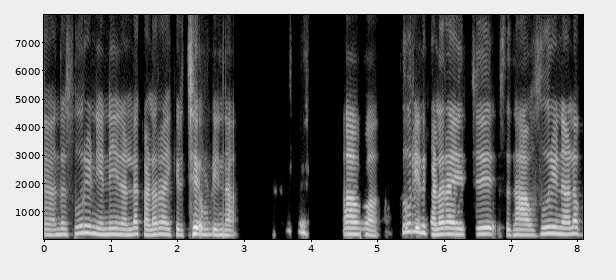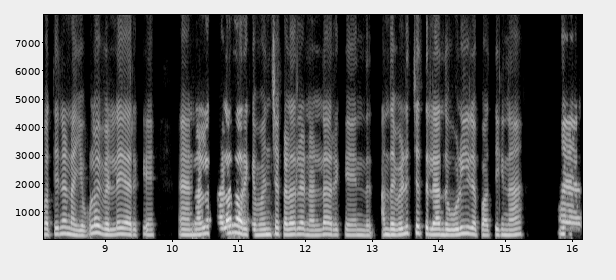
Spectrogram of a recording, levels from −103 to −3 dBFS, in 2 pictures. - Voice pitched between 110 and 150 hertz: No, high, 200 Hz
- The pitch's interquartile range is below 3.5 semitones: Yes, narrow, 2.6 semitones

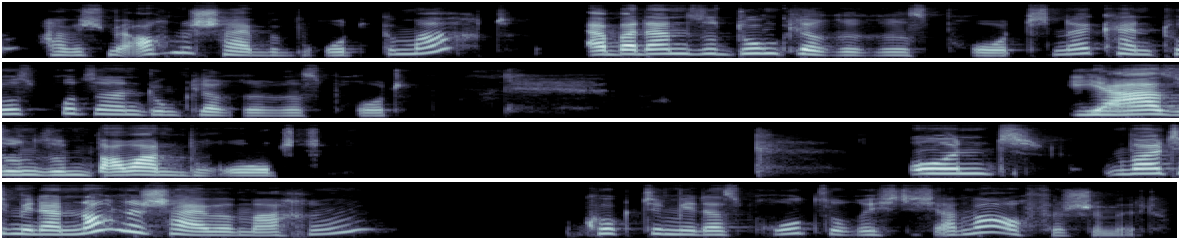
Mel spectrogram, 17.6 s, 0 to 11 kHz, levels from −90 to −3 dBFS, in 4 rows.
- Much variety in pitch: Yes, wide, 6.0 semitones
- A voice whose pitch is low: No, high, 230 Hz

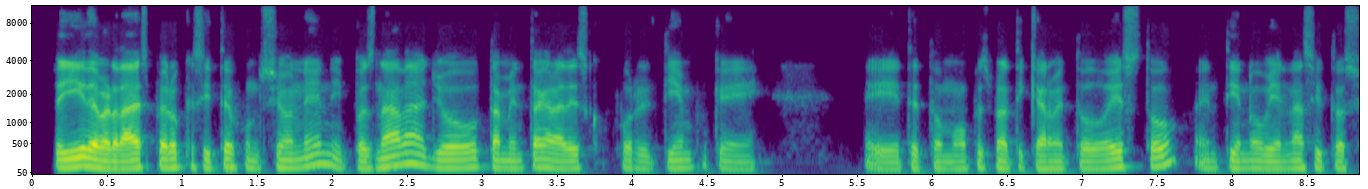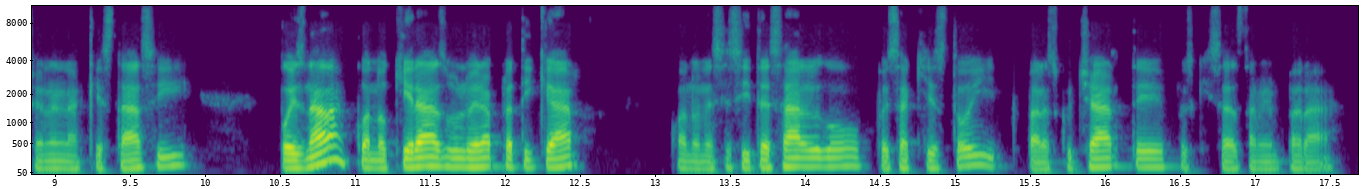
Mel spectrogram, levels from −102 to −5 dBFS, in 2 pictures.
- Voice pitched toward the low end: Yes, low, 110 Hz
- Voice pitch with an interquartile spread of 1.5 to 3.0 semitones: No, average, 3.7 semitones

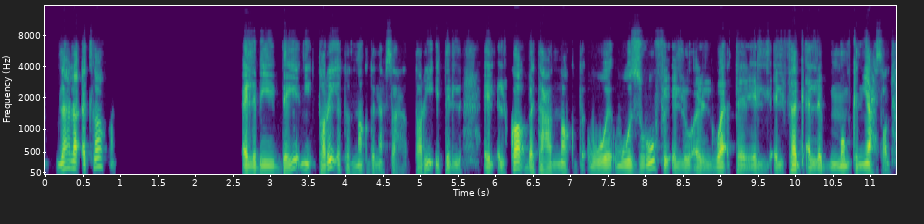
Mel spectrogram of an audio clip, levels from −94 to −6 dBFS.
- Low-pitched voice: Yes, very low, 90 Hz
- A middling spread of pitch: Yes, average, 4.0 semitones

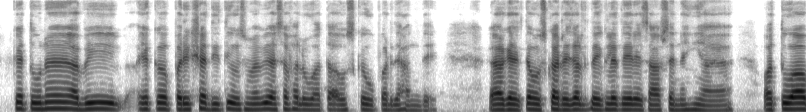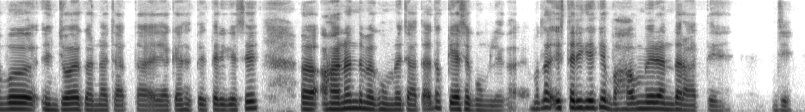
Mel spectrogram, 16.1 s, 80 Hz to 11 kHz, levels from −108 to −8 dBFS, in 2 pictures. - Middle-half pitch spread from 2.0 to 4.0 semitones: Yes, narrow, 2.4 semitones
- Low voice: No, medium, 160 Hz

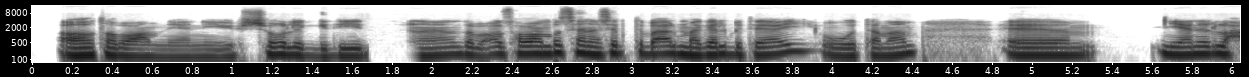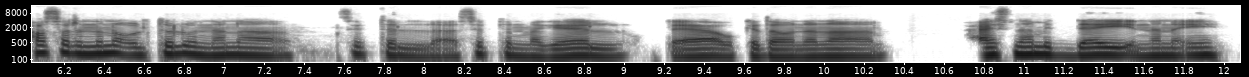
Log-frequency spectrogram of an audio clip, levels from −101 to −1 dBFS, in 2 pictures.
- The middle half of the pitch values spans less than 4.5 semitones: Yes, average, 3.1 semitones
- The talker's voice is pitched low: No, medium, 160 Hz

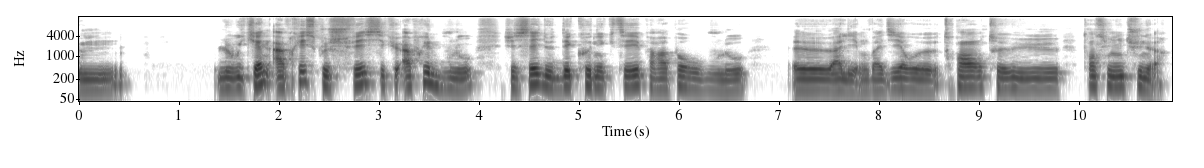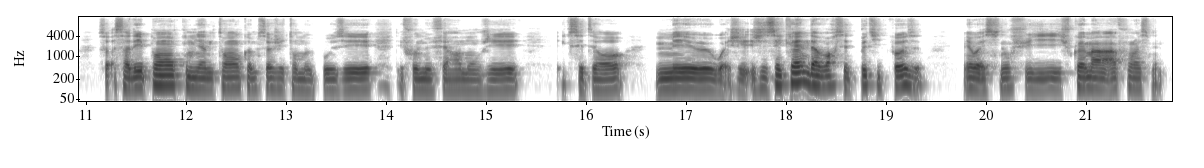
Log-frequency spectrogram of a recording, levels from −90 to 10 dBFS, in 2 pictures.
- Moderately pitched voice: No, low, 110 Hz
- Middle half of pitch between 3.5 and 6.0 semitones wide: No, average, 3.0 semitones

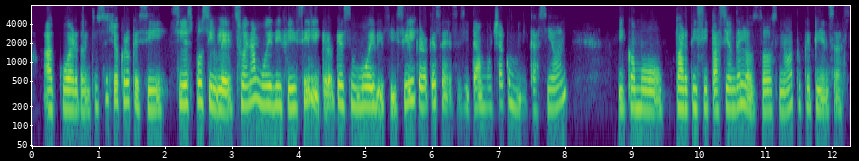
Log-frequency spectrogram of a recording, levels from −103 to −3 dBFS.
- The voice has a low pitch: No, high, 200 Hz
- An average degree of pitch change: Yes, average, 3.1 semitones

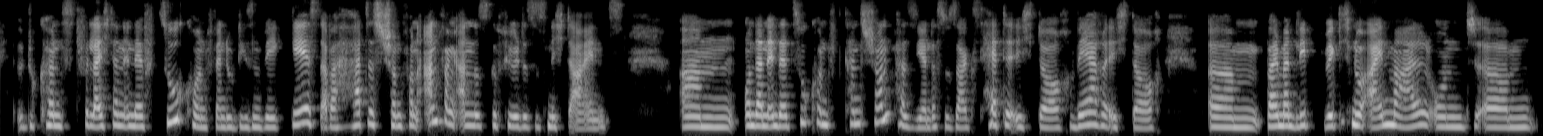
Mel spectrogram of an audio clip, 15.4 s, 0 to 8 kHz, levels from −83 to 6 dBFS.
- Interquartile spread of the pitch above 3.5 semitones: No, average, 2.8 semitones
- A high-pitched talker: Yes, high, 225 Hz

